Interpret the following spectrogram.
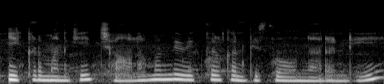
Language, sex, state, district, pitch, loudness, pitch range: Telugu, female, Andhra Pradesh, Annamaya, 195 Hz, -19 LUFS, 175-215 Hz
